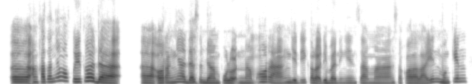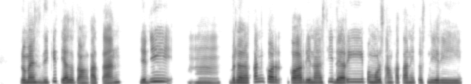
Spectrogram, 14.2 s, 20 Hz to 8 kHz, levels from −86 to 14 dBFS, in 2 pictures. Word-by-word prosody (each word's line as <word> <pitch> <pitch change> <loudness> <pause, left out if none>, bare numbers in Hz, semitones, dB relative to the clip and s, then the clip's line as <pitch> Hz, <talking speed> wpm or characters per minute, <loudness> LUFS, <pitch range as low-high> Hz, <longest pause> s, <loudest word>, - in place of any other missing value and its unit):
Eee, 245 0 +5
angkatannya 255 +8 0
waktu 285 -7 0
itu 330 - -6
ada 235 - +7 0.3
e 215 - -2 0.2
orangnya 220 +5 +1
ada 225 -2 +3
96 200 -2 -1
orang. 220 -5 0
Jadi, 210 +2 -4
kalau 205 -3 0
dibandingin 195 -1 -4
sama 185 -2 -6
sekolah 190 -2 -2
lain, 225 +10 -3
mungkin 285 +6 -4 0.4
lumayan 225 +1 +3
sedikit, 225 +8 -5
ya, 220 -3 +4
satu 220 -4 -1
angkatan. 185 +4 -1 0.2
Jadi 290 +6 0 0.3
mmm, 200 -1 -9 0.2
berdasarkan 220 +6 +2
kor 245 -3 +4 0.2
koordinasi 220 +3 +2
dari 245 +4 +2
pengurus 230 -1 0
angkatan 220 0 -4
itu 220 - -8
sendiri. 205 -3 -4
220 Hz, 135 wpm, -23 LUFS, 200-245 Hz, 0.4 s, ada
